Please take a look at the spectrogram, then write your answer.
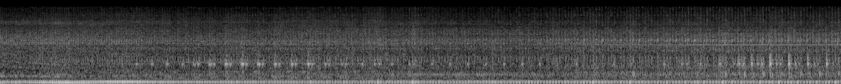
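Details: Toyota 1JZ-GTE VVT-i engine at low steady idle with a light, uneven tapping about three to four per second; engine knock.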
